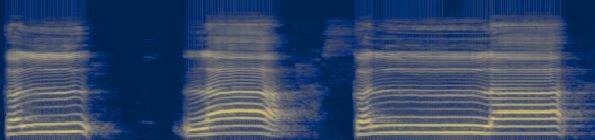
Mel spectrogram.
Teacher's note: लाम के साथ अलिफ मद्दा इसलिए आप एक अलिफ के बराबर खींचेंगे।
